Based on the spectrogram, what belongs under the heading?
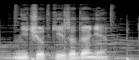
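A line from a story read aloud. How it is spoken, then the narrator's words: Dry, curt. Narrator (Russian): сухо бросил ведьмак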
